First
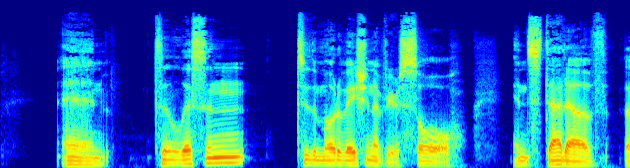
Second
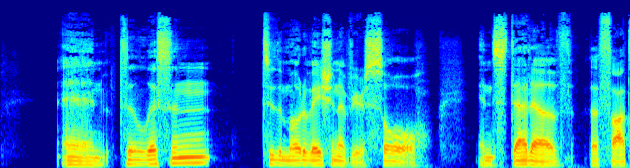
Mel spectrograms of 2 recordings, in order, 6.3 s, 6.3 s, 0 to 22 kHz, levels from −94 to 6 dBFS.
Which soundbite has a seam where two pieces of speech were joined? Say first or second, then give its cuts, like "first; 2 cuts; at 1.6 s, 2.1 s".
second; 1 cut; at 1.1 s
